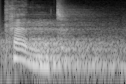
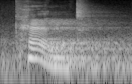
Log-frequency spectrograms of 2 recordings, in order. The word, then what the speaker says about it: can't: can't write he can't so we need the sound at the end why Kent and this one we can sound it 10/10 Kent great everyone number four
